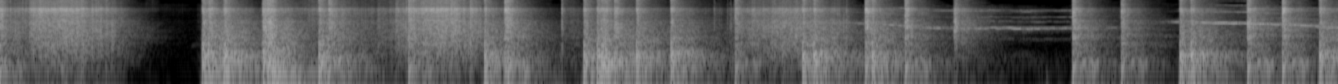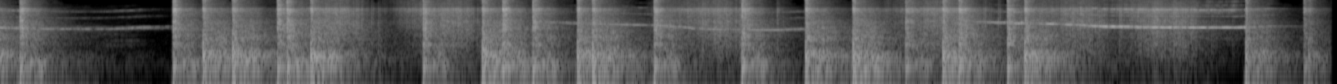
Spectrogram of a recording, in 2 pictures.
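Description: Fireworks burst with loud bangs.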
